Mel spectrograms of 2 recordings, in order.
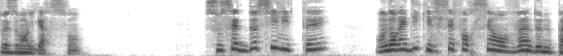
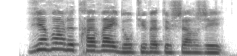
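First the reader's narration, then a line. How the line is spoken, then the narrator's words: Cheerful. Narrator (French): dit gaiement Cadvel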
